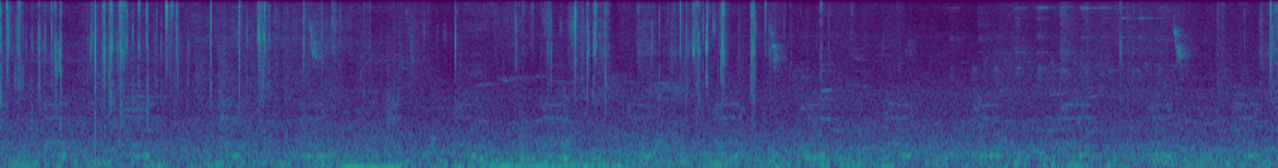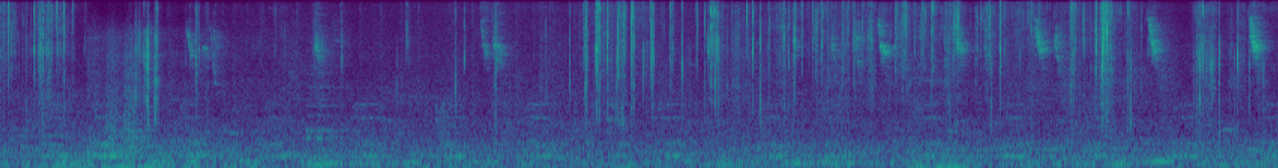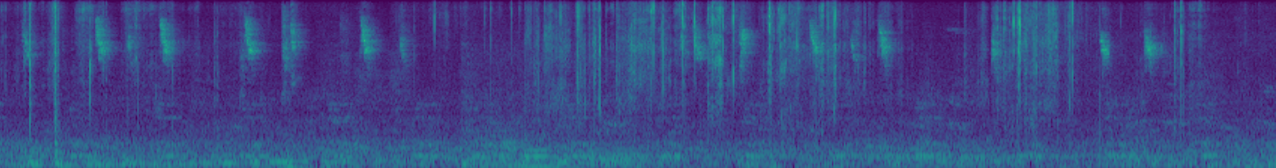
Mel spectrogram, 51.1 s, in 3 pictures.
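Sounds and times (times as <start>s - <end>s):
wrapper crinkling and tearing: 0.0s - 6.1s, 6.7s - 10.6s, 16.8s - 18.2s, 22.3s - 37.4s, 39.8s - 46.1s, 47.1s - 50.3s
birds chirping: 22.9s - 39.8s, 41.6s - 46.1s, 48.6s - 50.2s.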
